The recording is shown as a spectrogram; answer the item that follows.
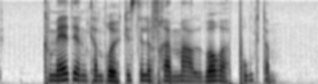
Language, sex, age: Norwegian, female, 24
